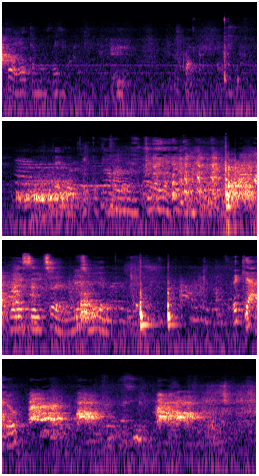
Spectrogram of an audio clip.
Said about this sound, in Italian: Ammazzate il cane.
